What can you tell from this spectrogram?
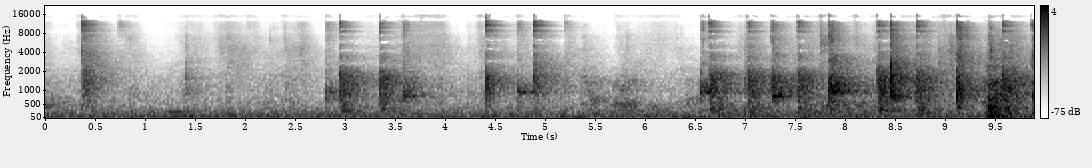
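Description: Table tennis rally: the celluloid-type ball clicking off rubber paddles and bouncing on the table in quick sharp ticks. The hits are scattered at first, then come faster and louder in the last few seconds.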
